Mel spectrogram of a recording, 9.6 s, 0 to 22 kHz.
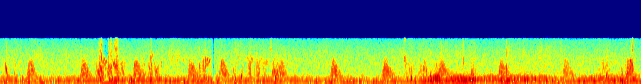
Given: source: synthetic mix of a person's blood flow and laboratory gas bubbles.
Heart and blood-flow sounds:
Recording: Doppler ultrasound of blood flow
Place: subclavian vein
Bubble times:
0.02-0.27 s: bubbles
1.41-1.89 s: bubbles
2.07-2.55 s: bubbles
2.96-3.18 s: bubbles
3.29-3.42 s: bubbles
3.47-4.22 s: bubbles
6.05-6.62 s: bubbles
6.92-7.19 s: bubbles
7.56-7.66 s: bubbles
8.97-9.15 s: bubbles
9.28-9.55 s: bubbles
From the record:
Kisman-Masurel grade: 232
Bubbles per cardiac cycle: several, 3 to 8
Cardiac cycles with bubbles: 50 to 99%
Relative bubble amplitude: moderate (0.250 to 0.450)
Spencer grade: 3 (all of the cardiac periods contain showers or single bubble signals, but not dominating or overriding the cardiac motion signals)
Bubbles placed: anywhere in the cardiac cycle

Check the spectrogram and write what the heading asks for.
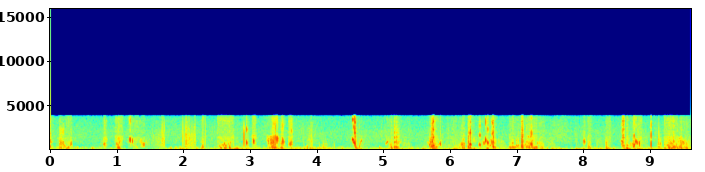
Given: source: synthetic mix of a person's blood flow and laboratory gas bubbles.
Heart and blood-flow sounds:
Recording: Doppler ultrasound of blood flow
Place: subclavian vein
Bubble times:
0.00-0.05 s: bubbles
0.14-0.34 s: bubbles
0.79-0.86 s: bubbles
0.97-1.09 s: bubbles
1.17-1.43 s: bubbles
2.27-2.33 s: bubbles
2.50-2.75 s: bubbles
2.92-3.00 s: bubbles
3.02-3.10 s: bubbles
3.25-3.54 s: bubbles
3.57-3.65 s: bubbles
4.50-4.68 s: bubbles
5.03-5.28 s: bubbles
5.65-5.90 s: bubbles
6.05-6.72 s: bubbles
6.89-7.43 s: bubbles
8.00-8.13 s: bubbles
8.32-8.42 s: bubbles
8.56-8.88 s: bubbles
9.21-9.62 s: bubbles
From the record:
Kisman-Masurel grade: 242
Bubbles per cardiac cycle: several, 3 to 8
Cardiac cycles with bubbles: 100%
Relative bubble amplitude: moderate (0.250 to 0.450)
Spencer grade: 3 (all of the cardiac periods contain showers or single bubble signals, but not dominating or overriding the cardiac motion signals)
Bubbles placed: anywhere in the cardiac cycle

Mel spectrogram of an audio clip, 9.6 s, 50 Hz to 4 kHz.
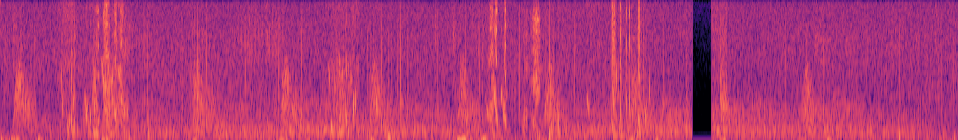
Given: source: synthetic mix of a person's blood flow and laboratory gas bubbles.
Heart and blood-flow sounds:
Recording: Doppler ultrasound of blood flow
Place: subclavian vein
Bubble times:
0.56-1.28 s: bubbles
3.22-3.58 s: bubbles
3.73-3.80 s: bubbles
4.84-5.10 s: bubbles
5.21-5.62 s: bubbles
5.85-5.95 s: bubbles
6.04-6.52 s: bubbles
From the record:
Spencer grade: 2 (many but less than half of the cardiac periods contain bubble signals, singularly or in groups)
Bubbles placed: anywhere in the cardiac cycle

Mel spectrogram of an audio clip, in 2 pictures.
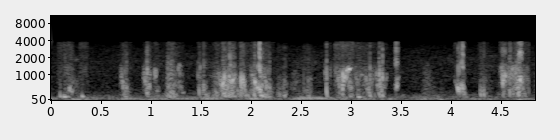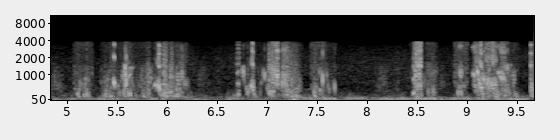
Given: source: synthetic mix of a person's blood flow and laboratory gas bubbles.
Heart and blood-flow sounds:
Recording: Doppler ultrasound of blood flow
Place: subclavian vein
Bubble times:
0.05-0.23 s: bubbles
0.28-0.37 s: bubbles
0.67-0.80 s: bubbles
0.92-1.34 s: bubbles
1.46-2.37 s: bubbles
2.50-2.62 s: bubbles
2.73-2.80 s: bubbles
2.83-3.37 s: bubbles
3.43-3.48 s: bubbles
4.02-4.17 s: bubbles
4.27-4.36 s: bubbles
4.47-4.77 s: bubbles
5.06-5.25 s: bubbles
5.33-6.22 s: bubbles
6.68-7.35 s: bubbles
7.43-7.69 s: bubbles
8.42-8.71 s: bubbles
8.87-9.01 s: bubbles
9.04-9.53 s: bubbles
9.63-9.68 s: bubbles
From the record:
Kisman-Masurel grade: 342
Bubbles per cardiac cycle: rolling drumbeat, 9 or more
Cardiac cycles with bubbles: 100%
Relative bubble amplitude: moderate (0.250 to 0.450)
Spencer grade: 3 (all of the cardiac periods contain showers or single bubble signals, but not dominating or overriding the cardiac motion signals)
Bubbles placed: anywhere in the cardiac cycle

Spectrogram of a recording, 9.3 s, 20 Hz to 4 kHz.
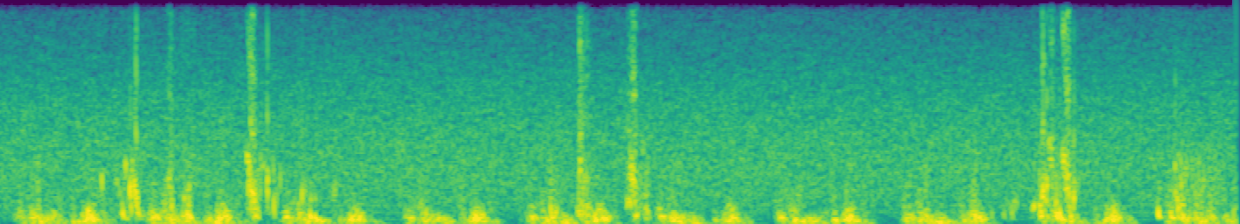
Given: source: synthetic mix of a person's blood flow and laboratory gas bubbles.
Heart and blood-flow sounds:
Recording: Doppler ultrasound of blood flow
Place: precordium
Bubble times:
0.75-0.83 s: bubbles
0.86-1.22 s: bubbles
1.28-1.51 s: bubbles
1.84-2.17 s: bubbles
2.26-2.45 s: bubbles
2.51-2.57 s: bubbles
4.13-4.28 s: bubbles
4.34-4.51 s: bubbles
4.71-4.92 s: bubbles
7.54-7.67 s: bubbles
7.75-8.13 s: bubbles
8.70-9.21 s: bubbles
From the record:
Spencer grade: 3 (all of the cardiac periods contain showers or single bubble signals, but not dominating or overriding the cardiac motion signals)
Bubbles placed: only in the low amplitude regions of the cardiac cycle

